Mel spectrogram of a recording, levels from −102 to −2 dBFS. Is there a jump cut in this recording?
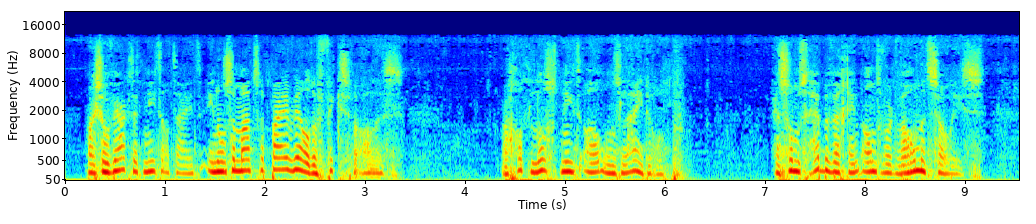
no; 0 cuts

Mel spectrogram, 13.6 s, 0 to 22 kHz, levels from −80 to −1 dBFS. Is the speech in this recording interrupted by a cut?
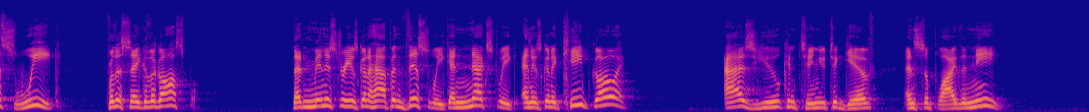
no; 0 cuts

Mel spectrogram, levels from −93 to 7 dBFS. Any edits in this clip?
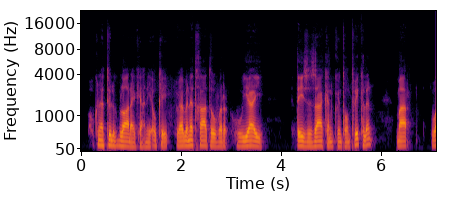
no; 0 cuts

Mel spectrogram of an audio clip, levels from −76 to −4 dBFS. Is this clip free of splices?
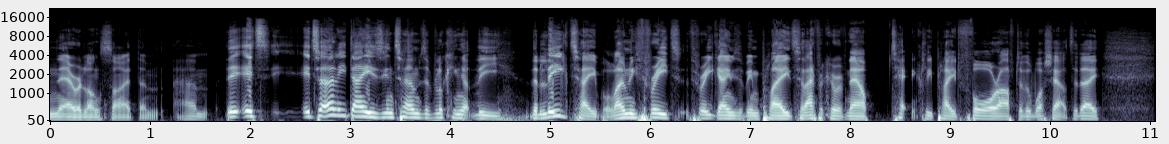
no; 1 cut; at 1.7 s

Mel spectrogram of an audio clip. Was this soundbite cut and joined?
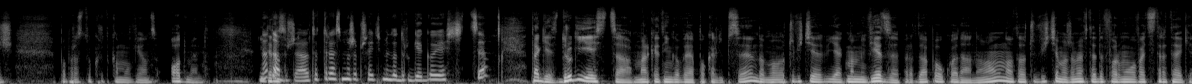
no; 0 cuts

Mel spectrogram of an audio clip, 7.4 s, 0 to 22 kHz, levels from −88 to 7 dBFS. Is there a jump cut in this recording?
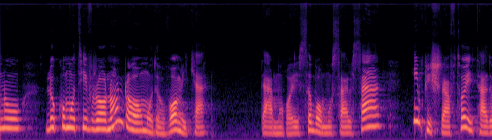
no; 0 cuts

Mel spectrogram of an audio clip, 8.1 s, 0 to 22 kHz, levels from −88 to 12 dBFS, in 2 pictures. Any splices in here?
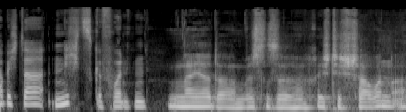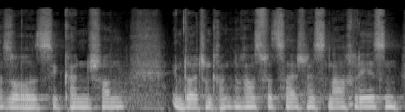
no; 0 cuts

